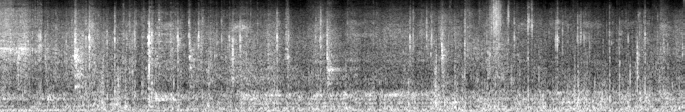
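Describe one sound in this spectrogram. Bike parts rattle and clack over bumps.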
